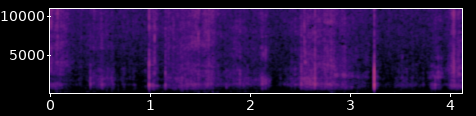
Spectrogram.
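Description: Long painted nails tap and scratch the sides of a small, hollow, printed red-and-white cardboard earphone box held in both hands. Soft, dry scratching and crinkling runs throughout, broken by a few sharp, bright taps that stop instantly with no ring. The whole clip is quiet.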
